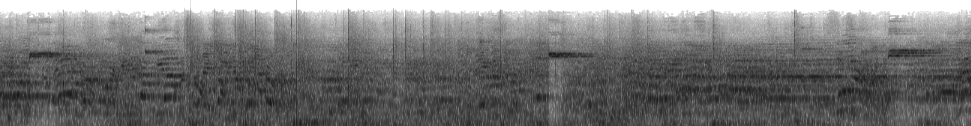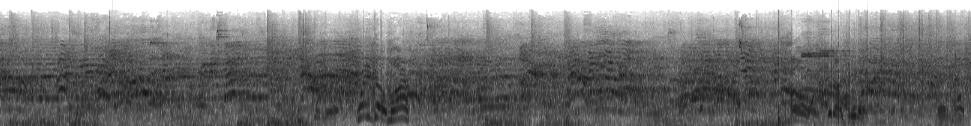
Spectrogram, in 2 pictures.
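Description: Volleyball play in a gymnasium: a ball is struck and bounces on the hardwood floor, many sharp knocks echoing in the hall, over the voices of players and spectators calling out.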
